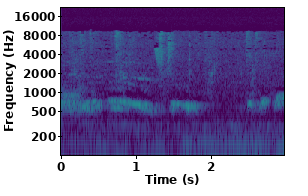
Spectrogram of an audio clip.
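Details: Spotted dove cooing in a small garden: mellow low phrases in quick succession, a pause, then shorter coos, over a steady low background hum and a faint high chirp.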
